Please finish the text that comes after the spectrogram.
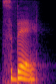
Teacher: you barely heard the sound of the Shin. Actually, in this case, it's a Sin with a schwa underneath it.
